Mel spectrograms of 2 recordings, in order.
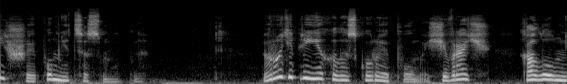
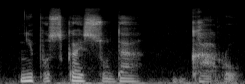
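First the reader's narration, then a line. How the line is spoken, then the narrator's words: Whisper. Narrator (Russian): прошептала я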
